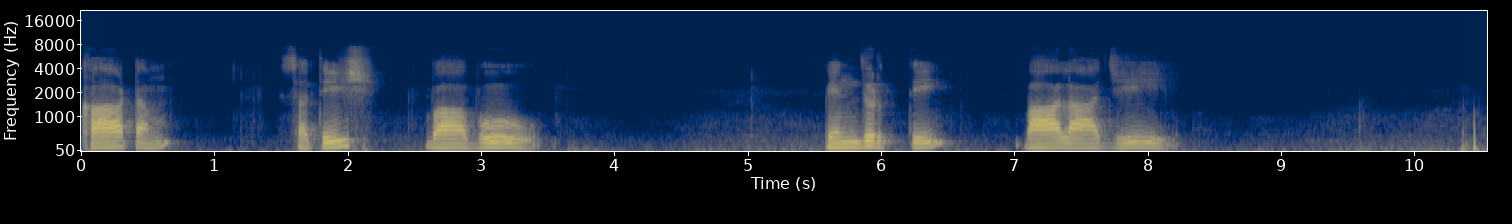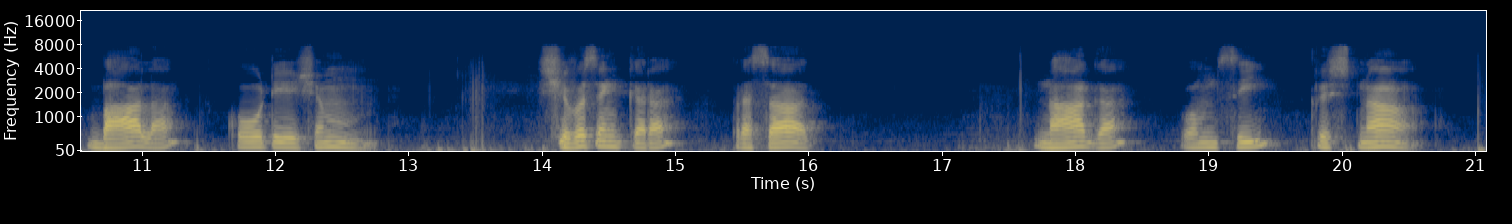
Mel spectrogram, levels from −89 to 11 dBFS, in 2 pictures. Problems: none marked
